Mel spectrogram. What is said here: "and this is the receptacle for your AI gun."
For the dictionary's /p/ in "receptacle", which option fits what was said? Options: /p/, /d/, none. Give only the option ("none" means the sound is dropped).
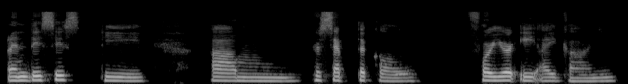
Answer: /p/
